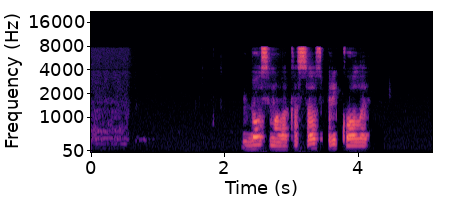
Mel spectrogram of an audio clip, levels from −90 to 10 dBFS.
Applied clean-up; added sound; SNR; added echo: none; none; none; none.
